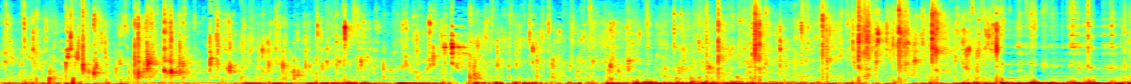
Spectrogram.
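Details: Lucky, a two-and-a-half-year-old male English-type Labrador Retriever, eats a meal. Irregular bursts of crunching and chomping run fast and unevenly throughout, with some handling noise mixed in.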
